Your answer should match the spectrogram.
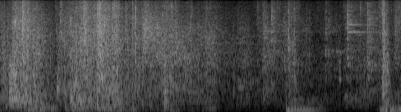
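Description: A sudden crash with clattering that dies away over about a second, something knocked over, followed by background music with a deep bass beat near the end.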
